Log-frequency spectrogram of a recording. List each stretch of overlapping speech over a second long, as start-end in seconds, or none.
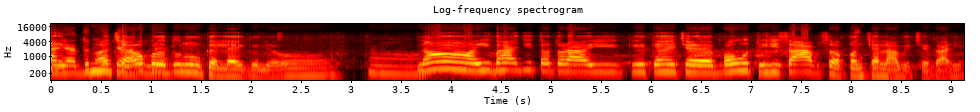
none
